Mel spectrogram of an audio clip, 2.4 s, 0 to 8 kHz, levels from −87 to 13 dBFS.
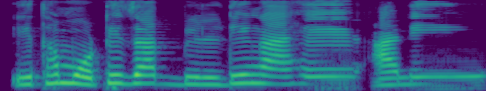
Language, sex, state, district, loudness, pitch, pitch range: Marathi, female, Maharashtra, Chandrapur, -21 LUFS, 245 Hz, 235-275 Hz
